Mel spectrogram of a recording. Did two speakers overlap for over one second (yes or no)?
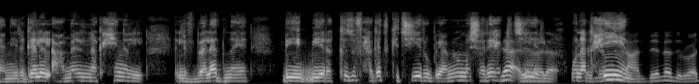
yes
